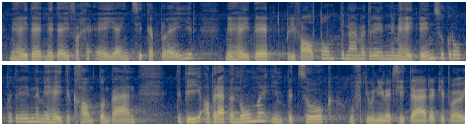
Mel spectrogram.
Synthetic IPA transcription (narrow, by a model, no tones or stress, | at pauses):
mɪɾɦɛjdɛːtnɪdɛɪfɑχɛɪɛɪnt͡sɪɡ̥əplɛjəɾ | mɪɾɦɛjd̥ɛːtpɾifɑːtʊnt̪əɾnæməd̪ɾɪnːəmɪɦɛɪtɪnsl̩ˠɡɾʊpːəd̥̪ɾɪnːəmɪɾɦɛɪd̥əɾkʰɑnt̪onbæːɾn | d̥əɾb̥iːʔɑbəɾæb̥ənʊməʔɪmb̥et͡suːɡ̥uftiuniʋɛɾsitæːɾəɡ̥eb̥œ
